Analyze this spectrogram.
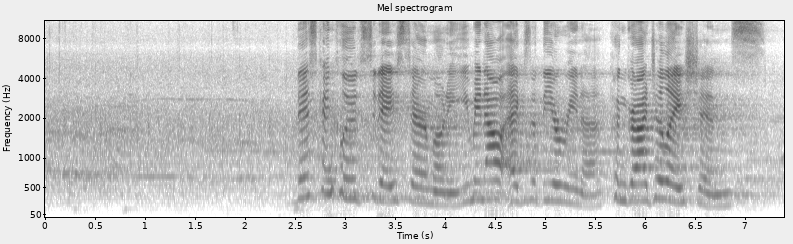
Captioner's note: cheers and Applause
